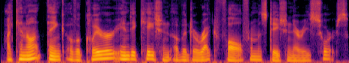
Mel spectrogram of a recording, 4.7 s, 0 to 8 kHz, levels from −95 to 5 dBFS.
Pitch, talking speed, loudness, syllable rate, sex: 110 Hz, 195 wpm, -19 LUFS, 5.6 syllables/s, male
